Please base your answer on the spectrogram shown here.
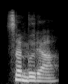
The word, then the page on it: samara: Indian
